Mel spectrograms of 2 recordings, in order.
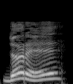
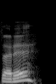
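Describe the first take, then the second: First: Mocking rise. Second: Said in the usual way. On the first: Mocking question, sharp rise.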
